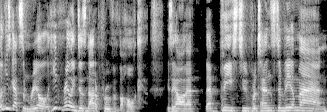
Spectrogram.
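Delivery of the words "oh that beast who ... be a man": haughty, contemptuous, slow, lofty villain voice. Describing how Loki regards the Hulk, doing a Loki impression. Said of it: "That's my Loki impression".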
